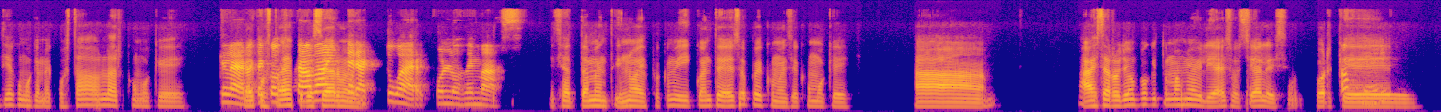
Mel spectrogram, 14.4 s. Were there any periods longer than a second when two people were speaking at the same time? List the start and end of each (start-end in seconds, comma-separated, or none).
2.4-3.7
